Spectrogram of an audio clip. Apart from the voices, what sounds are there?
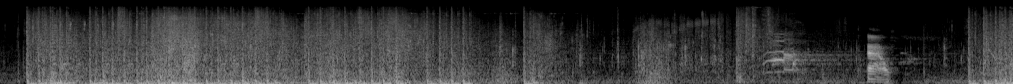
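gunfire in video game Resident Evil 3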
